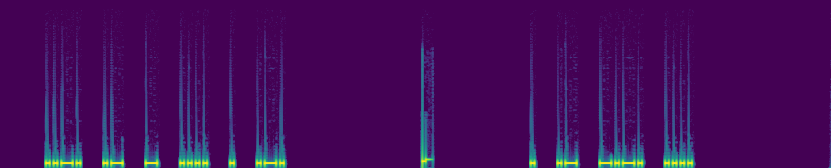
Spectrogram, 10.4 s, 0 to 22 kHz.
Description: Morse code, heard as a keyed tone, about 25 wpm, spaced as for 18 wpm, 700 Hz. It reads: FATHER EACH
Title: 2x Character Spacing - Top 200 Words - 25wpm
